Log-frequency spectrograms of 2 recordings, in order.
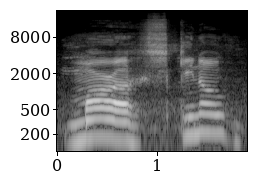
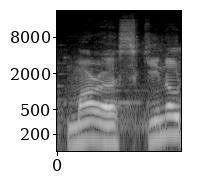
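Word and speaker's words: maraschino: Marchino. M A R A S C H I N O. Marcho.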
